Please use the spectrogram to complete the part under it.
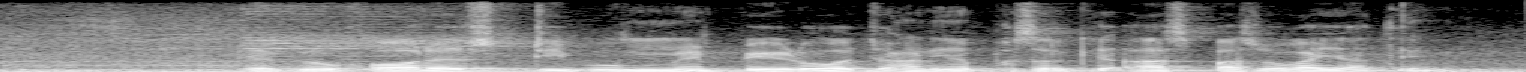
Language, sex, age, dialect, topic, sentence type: Hindi, male, 25-30, Kanauji Braj Bhasha, agriculture, statement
